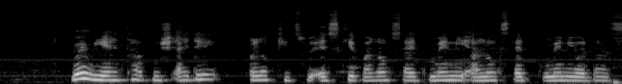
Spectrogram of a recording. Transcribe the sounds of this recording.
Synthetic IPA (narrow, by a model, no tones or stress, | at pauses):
wɛ̃nwiɛ̃ntʰabuʃaɪde | lɔkʰĩtʰuʔɛskepalɔ̃ŋɡsaɪdmɛnialɔ̃ŋɡsaɪdmɛniɔdas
